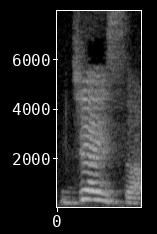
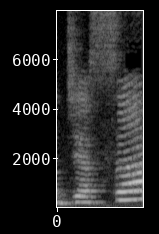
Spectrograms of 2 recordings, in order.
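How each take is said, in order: First: जैसा said with a clear "jai"; correct ai vowel. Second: जैसा said slowly as "jəsa"; wrong short vowel, slow. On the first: Teacher giving the right जैसा to the class. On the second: Teacher slowly sounding the wrong जैसा. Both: Shown as a demonstration.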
